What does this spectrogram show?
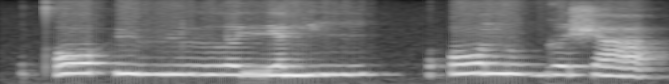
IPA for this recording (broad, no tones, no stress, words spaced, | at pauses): tʼɔhy vylːərʲanʲi | ʔɔnu ɡəʃa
